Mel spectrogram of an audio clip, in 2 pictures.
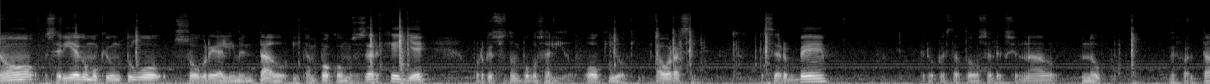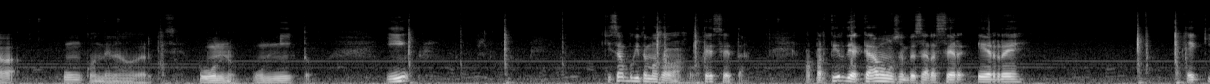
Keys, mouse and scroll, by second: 0.4 click, 0.9-1.3 scroll up 2, 3.7 g, 4.0 y, 5.5 click, 5.9 scroll up 2, 6.3 shift+middle click, 6.7 shift+a, 7.7 b, 8.1 click, 8.8-11.3 middle drag, 11.8 shift+click, 12.5-13.5 shift+drag, 14.9-16.8 middle drag, 16.9 shift+scroll up 2, 17.2-18.2 shift+middle drag, 18.7 g, 19.1 z, 19.8 click, 23.6 r, 23.9 x.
